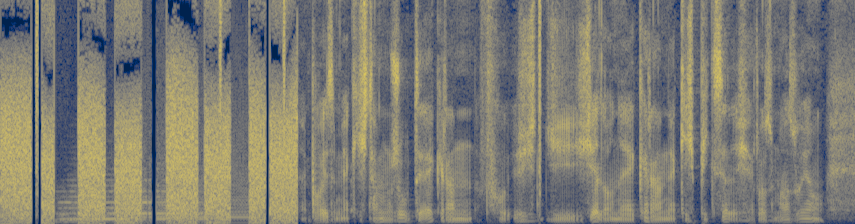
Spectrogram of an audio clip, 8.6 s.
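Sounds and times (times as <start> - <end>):
electronic glitch buzz at video cuts: 0.0 - 3.0
speech: 3.2 - 8.5.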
